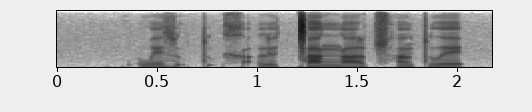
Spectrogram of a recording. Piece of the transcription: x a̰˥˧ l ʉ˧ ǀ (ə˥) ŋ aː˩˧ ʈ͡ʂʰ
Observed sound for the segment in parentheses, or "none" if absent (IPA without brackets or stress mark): a˥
